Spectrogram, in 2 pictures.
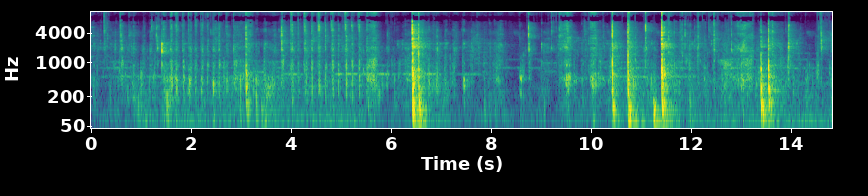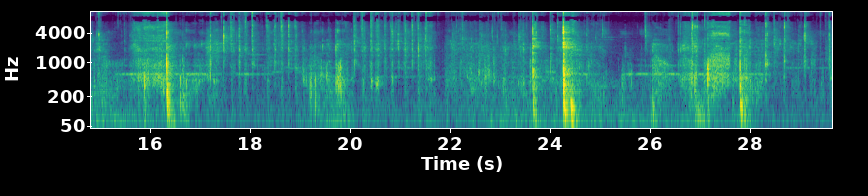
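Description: Close-up eating sounds: wet chewing and lip-smacking of rice and braised pork, with a metal spoon scraping and clinking against an enamel plate. A few sharp knocks stand out, the loudest about six, eleven and twenty-four seconds in.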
